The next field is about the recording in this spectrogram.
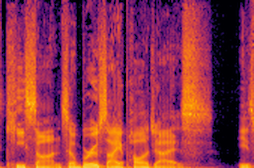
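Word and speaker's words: Kison: The pronunciation says Kissan.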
